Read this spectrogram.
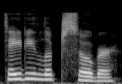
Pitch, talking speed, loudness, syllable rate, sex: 210 Hz, 145 wpm, -15 LUFS, 5.5 syllables/s, female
